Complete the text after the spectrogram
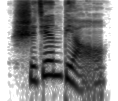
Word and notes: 时间表: shí jiān biǎo

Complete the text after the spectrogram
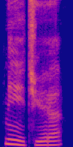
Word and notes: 灭绝: miè jué

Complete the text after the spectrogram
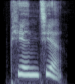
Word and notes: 偏见: piān jiàn

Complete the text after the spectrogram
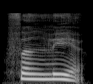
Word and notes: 分裂: fēn liè

